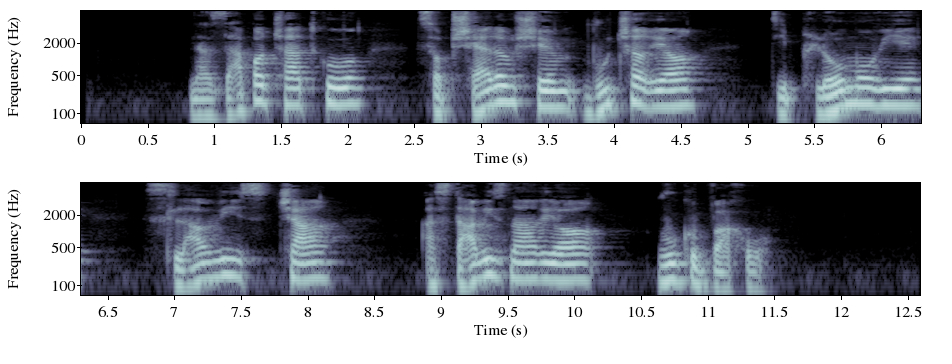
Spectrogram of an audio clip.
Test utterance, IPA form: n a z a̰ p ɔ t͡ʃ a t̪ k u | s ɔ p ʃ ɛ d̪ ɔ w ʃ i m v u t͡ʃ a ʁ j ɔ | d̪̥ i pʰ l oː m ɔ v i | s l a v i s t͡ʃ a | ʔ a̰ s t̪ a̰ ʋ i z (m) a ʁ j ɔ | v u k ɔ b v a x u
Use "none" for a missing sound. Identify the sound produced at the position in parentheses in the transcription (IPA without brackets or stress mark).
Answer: n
